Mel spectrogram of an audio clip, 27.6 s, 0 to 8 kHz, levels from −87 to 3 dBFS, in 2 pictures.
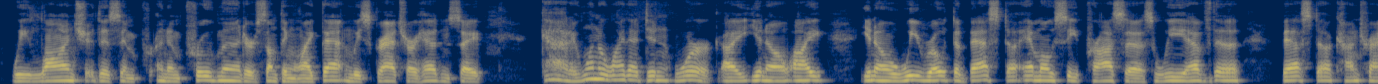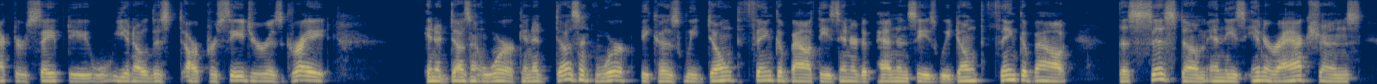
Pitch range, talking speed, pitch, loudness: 120-150 Hz, 165 wpm, 130 Hz, -22 LUFS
